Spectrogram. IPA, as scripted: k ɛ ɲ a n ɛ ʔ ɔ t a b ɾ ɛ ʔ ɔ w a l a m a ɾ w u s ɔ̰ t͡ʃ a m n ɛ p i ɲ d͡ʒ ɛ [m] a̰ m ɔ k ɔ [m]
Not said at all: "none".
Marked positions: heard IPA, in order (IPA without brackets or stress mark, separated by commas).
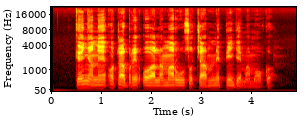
m, none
